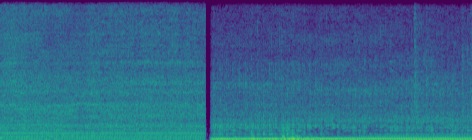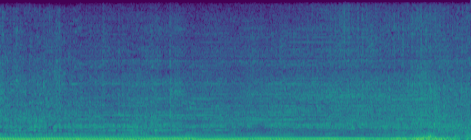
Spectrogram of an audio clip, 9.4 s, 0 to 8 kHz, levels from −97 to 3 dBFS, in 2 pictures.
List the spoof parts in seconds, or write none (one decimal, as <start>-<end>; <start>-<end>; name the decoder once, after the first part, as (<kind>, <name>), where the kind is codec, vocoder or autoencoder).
0.0-1.0 (codec, SNAC); 5.5-9.4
